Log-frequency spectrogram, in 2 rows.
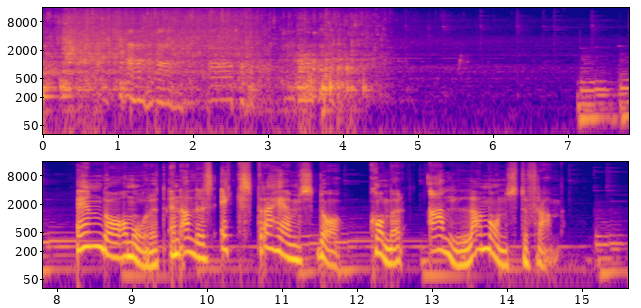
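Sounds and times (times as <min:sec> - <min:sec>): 
shower water running: 0:00.0 - 0:06.0
speech: 0:08.6 - 0:14.7.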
